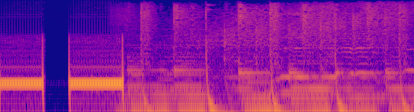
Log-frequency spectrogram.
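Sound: telephone ringing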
